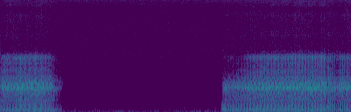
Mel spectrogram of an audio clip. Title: 세상에 이런일이) 코고는 소리 끝판왕 snoring sound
